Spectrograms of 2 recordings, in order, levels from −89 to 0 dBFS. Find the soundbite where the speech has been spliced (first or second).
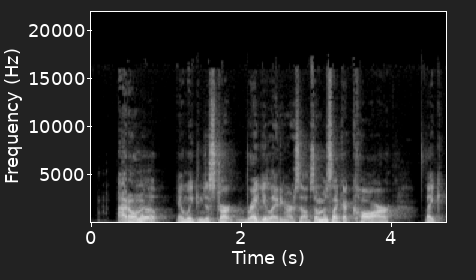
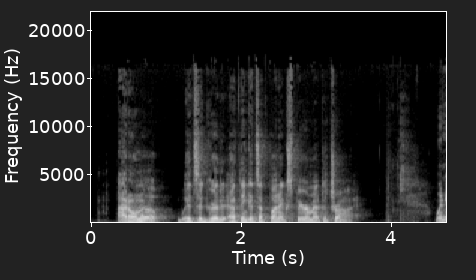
first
